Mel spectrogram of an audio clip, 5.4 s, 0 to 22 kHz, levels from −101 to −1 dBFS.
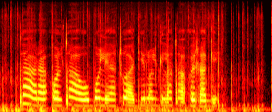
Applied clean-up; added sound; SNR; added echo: none; Computer keyboard; 15 dB; none.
